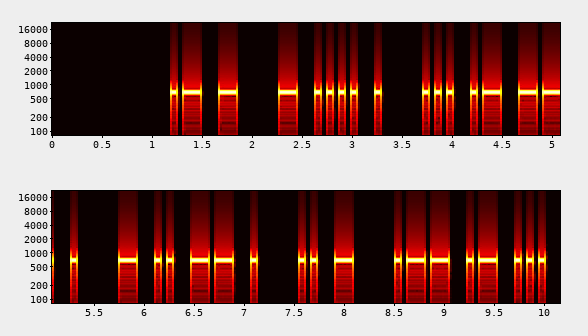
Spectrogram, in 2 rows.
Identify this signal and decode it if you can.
Morse code, heard as a keyed tone, about 21 wpm, 700 Hz. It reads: AT THE SAME TIME IT WAS
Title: Sentences with 3-Word Phrases - 20wpm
